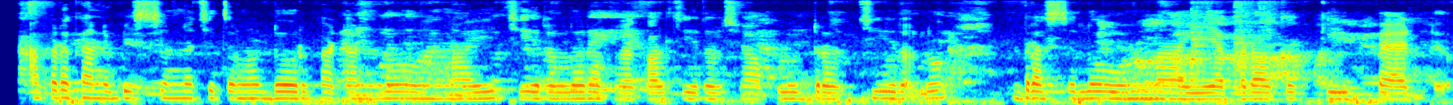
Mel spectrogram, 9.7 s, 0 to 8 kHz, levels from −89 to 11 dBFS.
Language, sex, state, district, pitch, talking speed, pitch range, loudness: Telugu, female, Andhra Pradesh, Sri Satya Sai, 190 Hz, 115 wpm, 180-195 Hz, -16 LUFS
